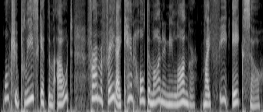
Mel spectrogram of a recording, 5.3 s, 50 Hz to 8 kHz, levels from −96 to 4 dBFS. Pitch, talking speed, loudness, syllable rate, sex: 240 Hz, 230 wpm, -22 LUFS, 5.2 syllables/s, female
